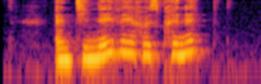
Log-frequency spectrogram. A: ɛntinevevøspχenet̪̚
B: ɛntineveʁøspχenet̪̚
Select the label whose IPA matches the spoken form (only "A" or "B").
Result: B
